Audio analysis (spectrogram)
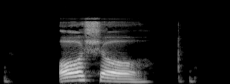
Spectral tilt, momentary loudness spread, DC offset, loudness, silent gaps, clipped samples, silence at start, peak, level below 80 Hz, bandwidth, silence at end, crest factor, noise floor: -3 dB/octave; 8 LU; under 0.1%; -15 LUFS; none; under 0.1%; 0.6 s; -2 dBFS; -70 dBFS; 9.6 kHz; 0.85 s; 16 dB; -67 dBFS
